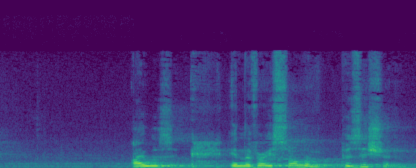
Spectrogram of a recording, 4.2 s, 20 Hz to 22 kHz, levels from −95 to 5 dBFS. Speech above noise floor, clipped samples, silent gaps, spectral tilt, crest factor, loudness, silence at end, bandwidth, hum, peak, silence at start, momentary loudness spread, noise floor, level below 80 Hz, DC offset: 29 dB; under 0.1%; none; -5.5 dB/octave; 16 dB; -24 LUFS; 0 s; 16 kHz; none; -10 dBFS; 1.3 s; 12 LU; -53 dBFS; -82 dBFS; under 0.1%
